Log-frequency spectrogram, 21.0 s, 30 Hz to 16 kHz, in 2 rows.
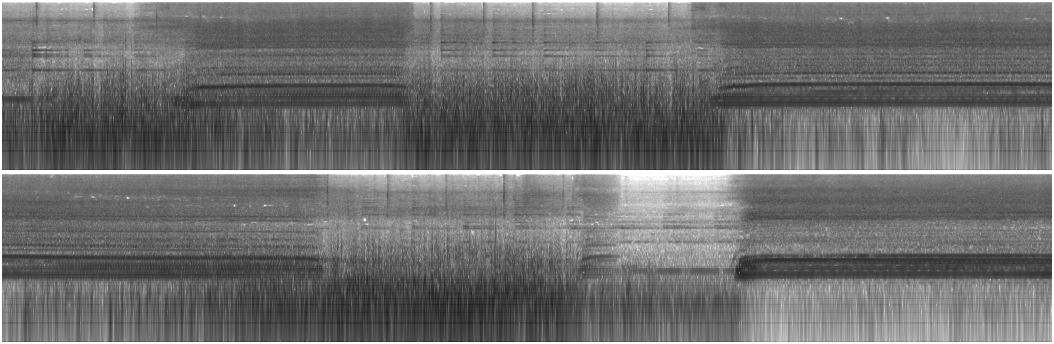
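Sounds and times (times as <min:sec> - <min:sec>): steam locomotive chime whistle: 0:00.0 - 0:14.0, 0:15.1 - 0:21.0
train hiss and rumble: 0:00.0 - 0:21.0.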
